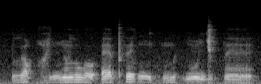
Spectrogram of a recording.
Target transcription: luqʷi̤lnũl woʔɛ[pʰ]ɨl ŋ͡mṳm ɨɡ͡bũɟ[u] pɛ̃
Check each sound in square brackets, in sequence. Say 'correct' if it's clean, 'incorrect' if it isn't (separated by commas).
correct, correct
